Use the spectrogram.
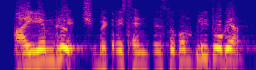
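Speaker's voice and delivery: normal talking voice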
